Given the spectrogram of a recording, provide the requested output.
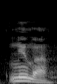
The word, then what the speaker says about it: pneuma: Pneuma. Yeah, pneuma. It's got often a silent P at the beginning of it.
